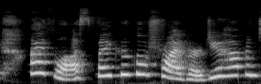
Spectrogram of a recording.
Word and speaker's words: Kugelschreiber: My favorite word in German, and I hope I say it right, Kugelschreiber. – Kugelschreiber.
